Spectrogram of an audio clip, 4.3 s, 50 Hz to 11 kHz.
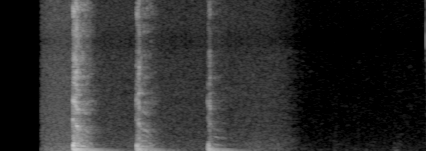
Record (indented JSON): {
  "three_cough_length": "4.3 s",
  "three_cough_amplitude": 32768,
  "three_cough_signal_mean_std_ratio": 0.25,
  "survey_phase": "beta (2021-08-13 to 2022-03-07)",
  "age": "45-64",
  "gender": "Female",
  "wearing_mask": "No",
  "symptom_none": true,
  "smoker_status": "Current smoker (1 to 10 cigarettes per day)",
  "respiratory_condition_asthma": false,
  "respiratory_condition_other": false,
  "recruitment_source": "REACT",
  "submission_delay": "2 days",
  "covid_test_result": "Negative",
  "covid_test_method": "RT-qPCR",
  "influenza_a_test_result": "Negative",
  "influenza_b_test_result": "Negative"
}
